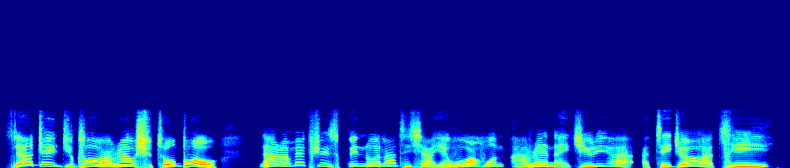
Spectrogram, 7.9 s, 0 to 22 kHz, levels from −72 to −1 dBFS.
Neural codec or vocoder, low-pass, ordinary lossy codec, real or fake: codec, 16 kHz, 0.8 kbps, ZipCodec; none; none; fake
